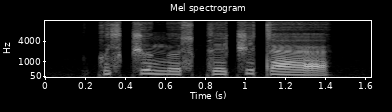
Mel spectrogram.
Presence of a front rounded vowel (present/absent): present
